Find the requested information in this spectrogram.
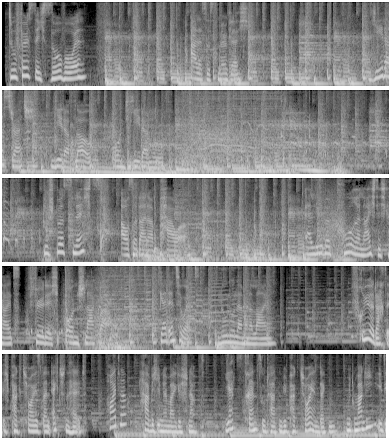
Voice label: German

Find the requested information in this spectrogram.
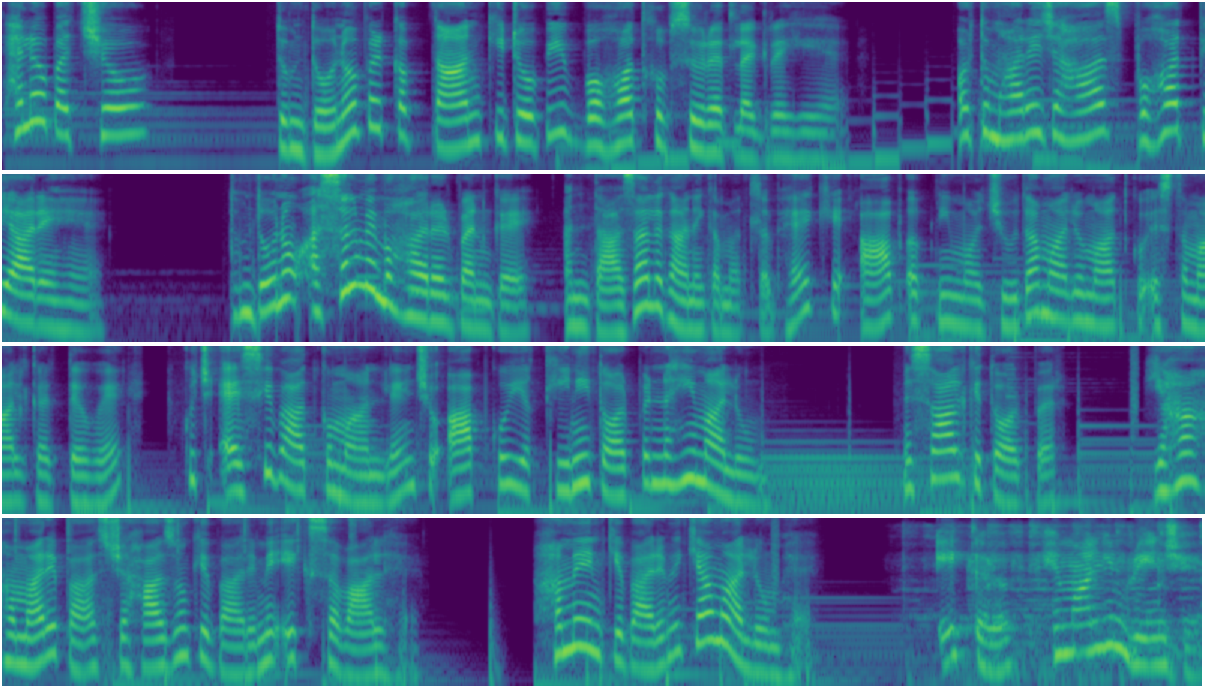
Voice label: Urdu

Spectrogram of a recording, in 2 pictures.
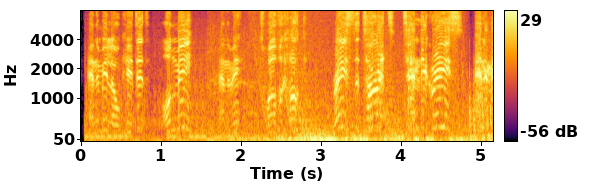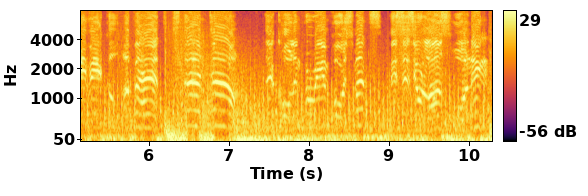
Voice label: Gaming English Norwegian Military Commander

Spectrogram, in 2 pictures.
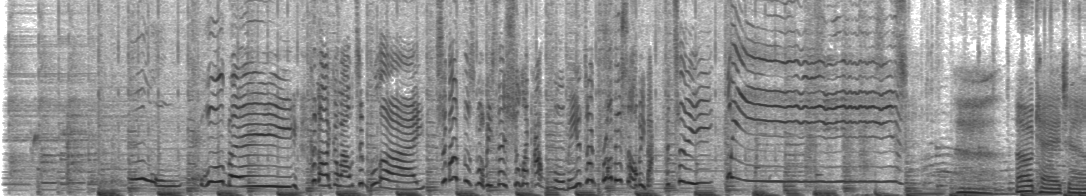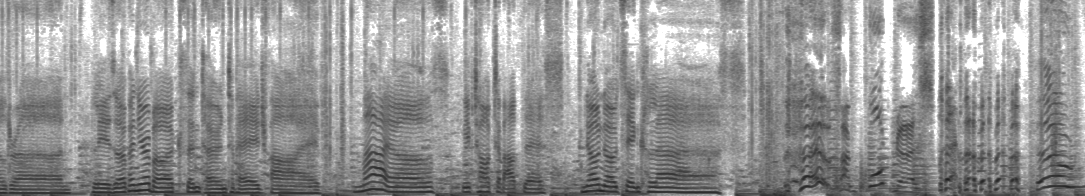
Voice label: Animation

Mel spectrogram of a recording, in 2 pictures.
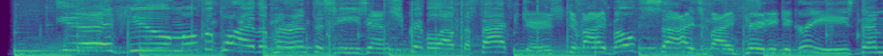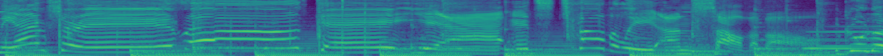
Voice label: Animation

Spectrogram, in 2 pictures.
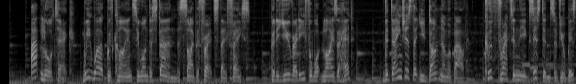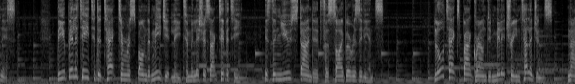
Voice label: CORPORATE

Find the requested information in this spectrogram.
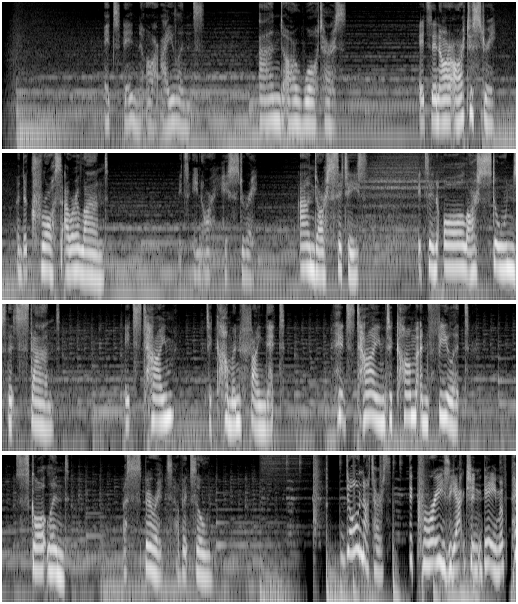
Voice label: Commercials

